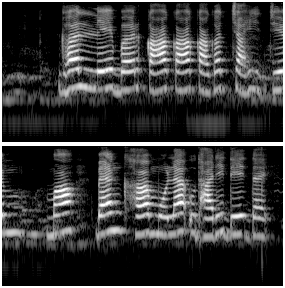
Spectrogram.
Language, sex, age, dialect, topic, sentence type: Chhattisgarhi, female, 18-24, Western/Budati/Khatahi, banking, question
